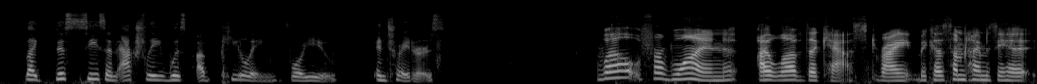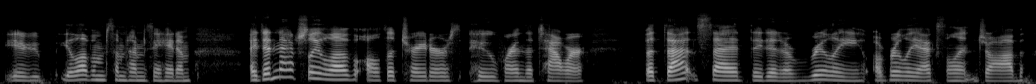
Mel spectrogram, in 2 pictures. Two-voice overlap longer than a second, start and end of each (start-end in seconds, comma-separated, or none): none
